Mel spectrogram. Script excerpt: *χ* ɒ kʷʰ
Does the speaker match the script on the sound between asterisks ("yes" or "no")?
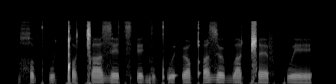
yes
